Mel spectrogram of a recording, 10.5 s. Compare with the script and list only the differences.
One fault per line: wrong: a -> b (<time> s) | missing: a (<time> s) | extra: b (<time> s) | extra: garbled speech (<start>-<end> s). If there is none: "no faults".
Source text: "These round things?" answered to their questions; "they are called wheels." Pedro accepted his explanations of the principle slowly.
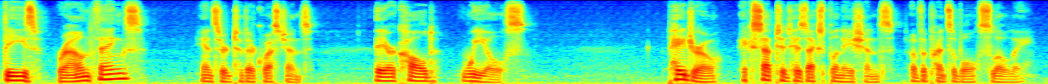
no faults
